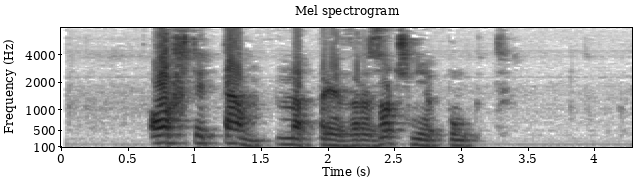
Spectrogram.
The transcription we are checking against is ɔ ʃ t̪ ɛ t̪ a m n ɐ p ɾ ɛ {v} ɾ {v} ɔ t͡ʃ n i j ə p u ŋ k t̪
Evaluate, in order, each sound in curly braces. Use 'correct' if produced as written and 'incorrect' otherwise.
correct, incorrect: z

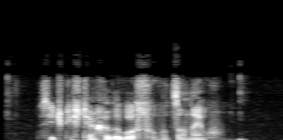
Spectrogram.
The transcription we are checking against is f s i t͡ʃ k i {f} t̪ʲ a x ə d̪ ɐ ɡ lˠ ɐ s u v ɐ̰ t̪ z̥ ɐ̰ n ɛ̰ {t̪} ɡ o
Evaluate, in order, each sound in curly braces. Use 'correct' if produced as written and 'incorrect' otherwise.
incorrect: ʃ, incorrect: none

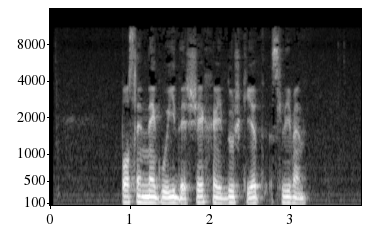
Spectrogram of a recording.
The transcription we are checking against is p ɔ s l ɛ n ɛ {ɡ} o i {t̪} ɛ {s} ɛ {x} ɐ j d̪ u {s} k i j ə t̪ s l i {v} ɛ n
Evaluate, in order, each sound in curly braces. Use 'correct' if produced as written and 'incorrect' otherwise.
correct, incorrect: d̪, incorrect: ʃ, correct, incorrect: ʃ, correct

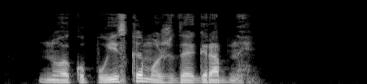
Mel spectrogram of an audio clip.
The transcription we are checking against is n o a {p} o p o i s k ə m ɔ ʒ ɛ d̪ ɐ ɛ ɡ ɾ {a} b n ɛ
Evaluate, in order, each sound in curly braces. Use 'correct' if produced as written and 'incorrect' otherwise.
incorrect: k, correct

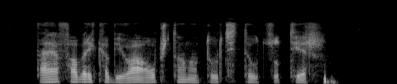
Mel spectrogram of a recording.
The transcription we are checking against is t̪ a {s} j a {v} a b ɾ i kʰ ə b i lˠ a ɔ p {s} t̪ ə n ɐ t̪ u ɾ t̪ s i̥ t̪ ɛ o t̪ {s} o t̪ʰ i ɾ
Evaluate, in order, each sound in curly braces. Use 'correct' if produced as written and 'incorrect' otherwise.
incorrect: none, incorrect: f, incorrect: ʃ, correct

